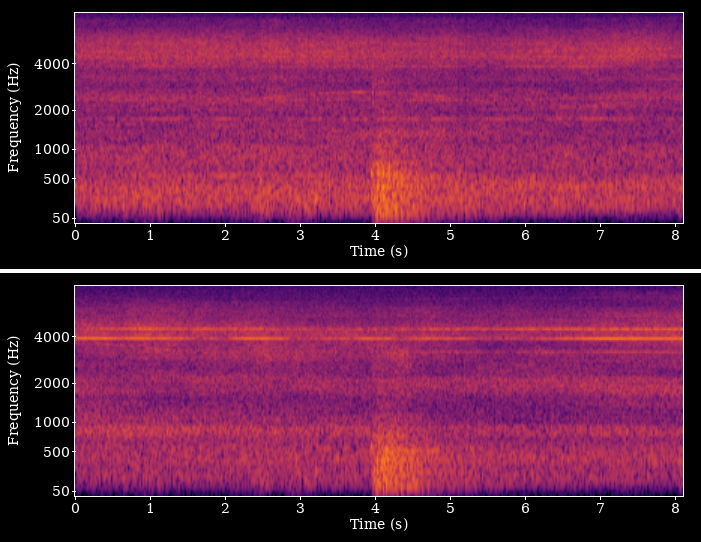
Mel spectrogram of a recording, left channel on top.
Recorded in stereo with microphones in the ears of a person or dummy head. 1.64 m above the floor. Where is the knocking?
30° left (ahead or behind), 4 m.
